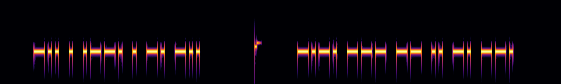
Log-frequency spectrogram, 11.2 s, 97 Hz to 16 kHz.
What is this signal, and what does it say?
Morse code, heard as a keyed tone, about 17 wpm, 700 Hz. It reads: DEPEND COMING
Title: Sentences from Top 1300 Words - New Word Drill - 17wpm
